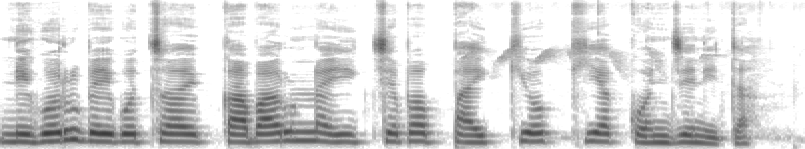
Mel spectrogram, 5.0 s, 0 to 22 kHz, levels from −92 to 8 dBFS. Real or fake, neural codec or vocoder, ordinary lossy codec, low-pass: real; none; none; none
